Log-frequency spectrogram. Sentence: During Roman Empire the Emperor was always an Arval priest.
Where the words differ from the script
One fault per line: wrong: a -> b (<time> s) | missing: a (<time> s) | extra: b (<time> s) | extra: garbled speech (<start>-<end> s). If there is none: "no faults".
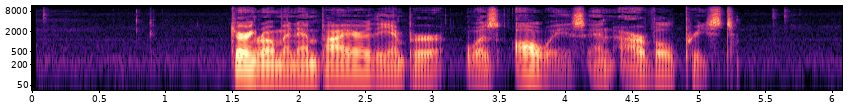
no faults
